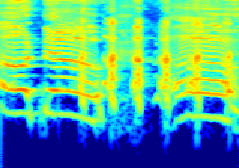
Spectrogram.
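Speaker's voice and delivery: very high, helpless, can't-stop crying. Talking about a show they barely know: crying, can't stop. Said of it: "I'm crying. I can't stop".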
